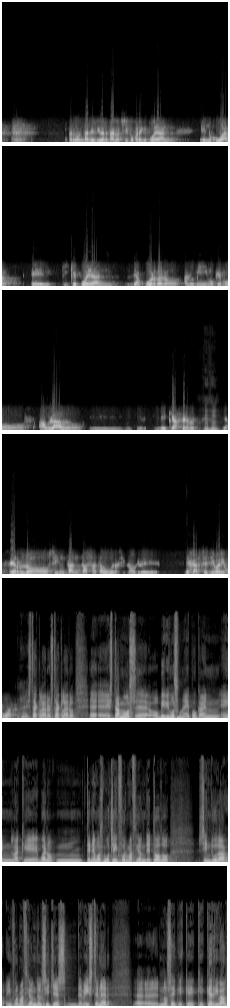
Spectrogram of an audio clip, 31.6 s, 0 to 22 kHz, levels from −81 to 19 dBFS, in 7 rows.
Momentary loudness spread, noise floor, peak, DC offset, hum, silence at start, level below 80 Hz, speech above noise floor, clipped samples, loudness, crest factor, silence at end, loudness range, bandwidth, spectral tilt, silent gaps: 14 LU; -58 dBFS; 0 dBFS; under 0.1%; none; 0 s; -30 dBFS; 42 dB; under 0.1%; -17 LUFS; 16 dB; 0 s; 3 LU; 17 kHz; -5 dB/octave; none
